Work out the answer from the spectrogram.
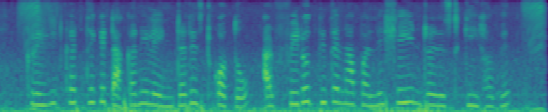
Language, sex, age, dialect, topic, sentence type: Bengali, female, 18-24, Standard Colloquial, banking, question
